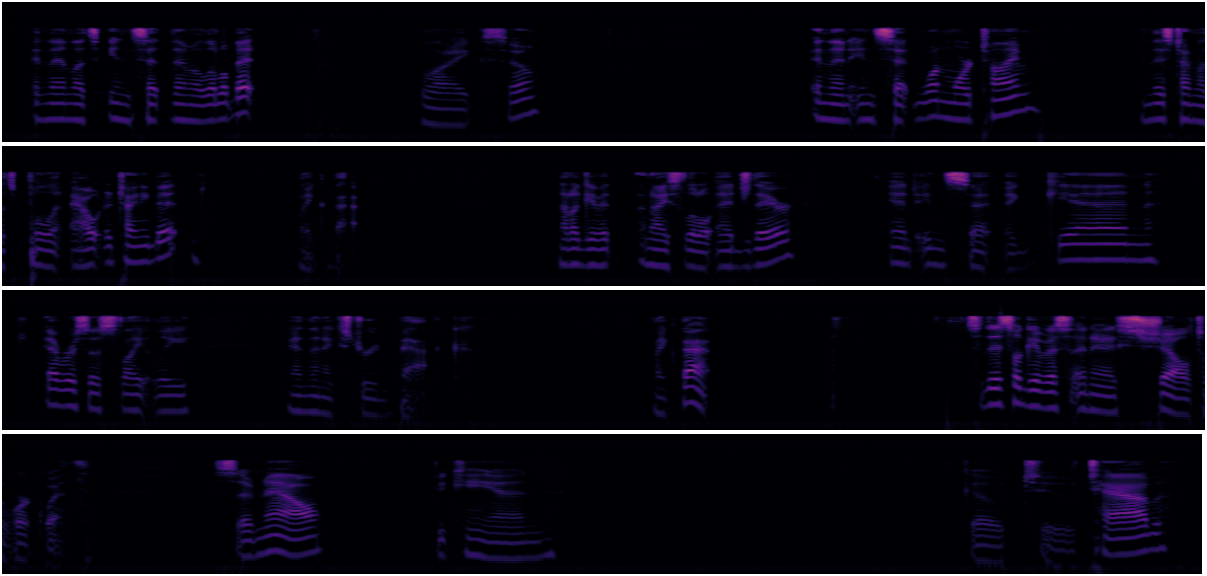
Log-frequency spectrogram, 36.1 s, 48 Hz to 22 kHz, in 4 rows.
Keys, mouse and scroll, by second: 7.9-9.5 middle drag, 9.5 click, 12.1-12.5 scroll up 2, 12.5-15.5 middle drag, 15.5 i, 18.5-20.2 middle drag, 20.2 e, 22.6 middle click, 23.1-24.5 scroll down 3, 23.3 middle click, 24.5 scroll up 1, 24.5-31.5 middle drag, 31.9 scroll up 1, 32.0 middle click, 32.5-35.0 scroll up 1, 35.0 Tab, 35.5-36.0 middle drag.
